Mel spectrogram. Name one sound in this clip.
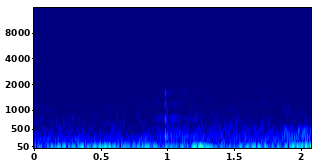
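A wooden ball clacks into a wooden cup.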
